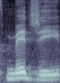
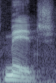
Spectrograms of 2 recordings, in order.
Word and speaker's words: midgie: So the, the, the reason I pronounce midgie midgie is because it's a Scots word, and my gran is Scots, and so my mother said midgie, and but it's midge in popular parlance.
